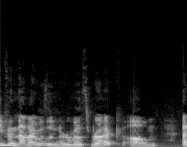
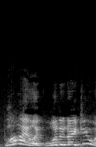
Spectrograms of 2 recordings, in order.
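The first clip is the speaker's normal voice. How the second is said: puzzled husband; 10 semitones higher, 4 dB louder than usual. Retold or imitated. Imitating husband's puzzled reply.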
